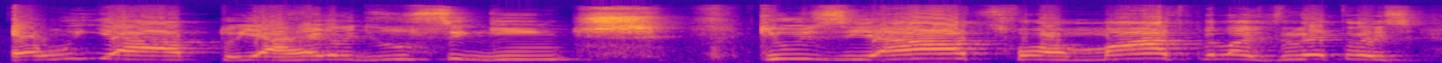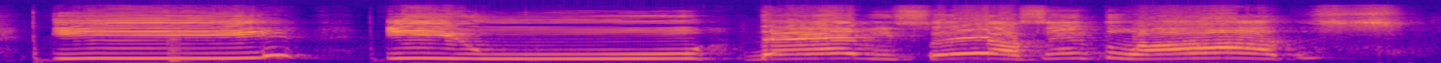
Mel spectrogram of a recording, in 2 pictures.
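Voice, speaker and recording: A teacher giving an online grammar lesson for exam prep, playful and animated, calling out to the student and chanting rules over and over. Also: high voice, slow. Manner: playful, animated, talks straight to the student with repeated calls for attention.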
